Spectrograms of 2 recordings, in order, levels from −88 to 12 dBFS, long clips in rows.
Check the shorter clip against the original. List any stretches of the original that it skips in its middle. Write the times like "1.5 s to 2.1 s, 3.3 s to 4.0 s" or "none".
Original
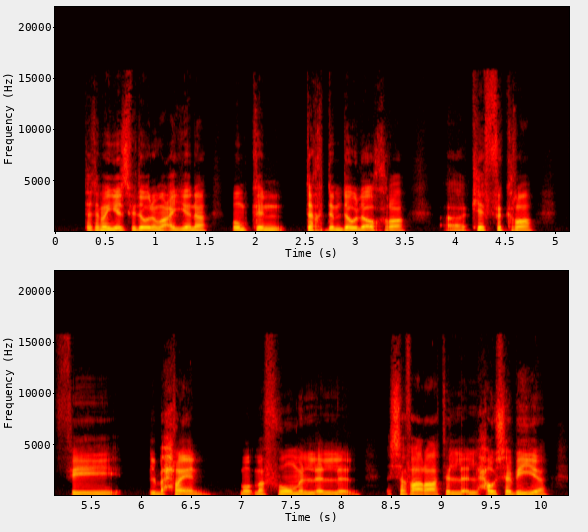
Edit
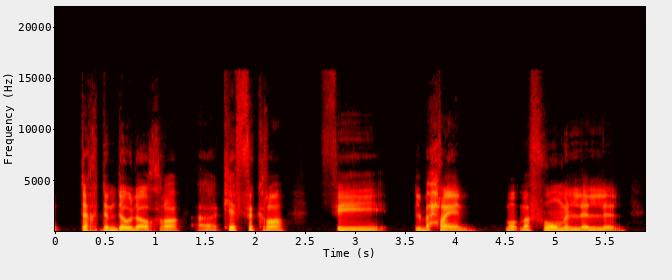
3.6 s to 3.8 s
